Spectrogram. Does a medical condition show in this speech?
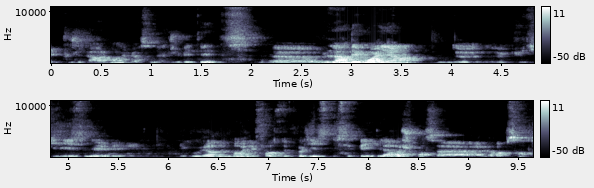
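No.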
